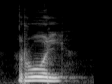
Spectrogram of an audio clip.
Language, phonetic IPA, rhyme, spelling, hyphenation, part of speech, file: Ukrainian, [rɔlʲ], -ɔlʲ, роль, роль, noun, Uk-роль.ogg
- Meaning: role, part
